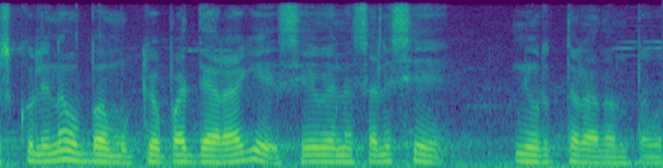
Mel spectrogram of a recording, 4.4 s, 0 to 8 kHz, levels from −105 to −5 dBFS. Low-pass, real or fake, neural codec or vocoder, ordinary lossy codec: 7.2 kHz; real; none; none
